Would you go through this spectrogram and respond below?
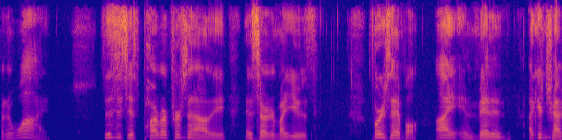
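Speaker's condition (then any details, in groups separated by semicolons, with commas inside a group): Brain injury; injured as young college student; 43 years since injury; severe dysarthria, slow speech earlier, now much improved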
